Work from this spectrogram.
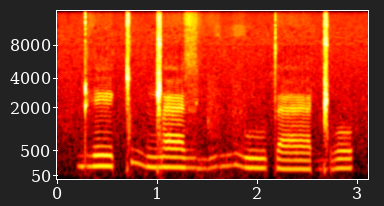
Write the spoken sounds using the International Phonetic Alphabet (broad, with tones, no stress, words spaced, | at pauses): ɖʱeː˨ǀṳ˦˨ŋ͡ǁæː˨ zi̤˨vṳ˦vuː˨t̪æː˨ ɡ͡ǁo˦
